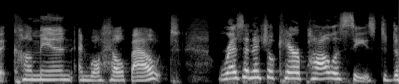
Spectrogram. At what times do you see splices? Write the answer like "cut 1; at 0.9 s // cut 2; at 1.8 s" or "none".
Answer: cut 1; at 2.1 s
